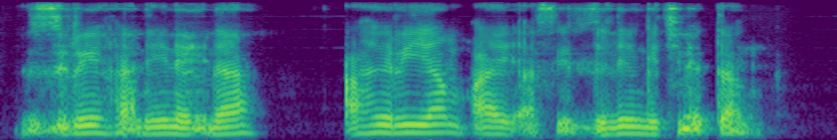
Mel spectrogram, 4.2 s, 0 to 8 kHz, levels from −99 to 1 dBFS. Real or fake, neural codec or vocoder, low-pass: fake; vocoder, 22.05 kHz, 80 mel bands, HiFi-GAN; 7.2 kHz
